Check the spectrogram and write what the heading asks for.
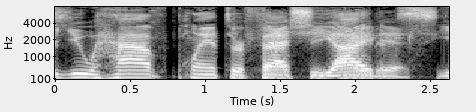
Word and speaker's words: fasciitis: Plantar fasciitis, pronounced fasciitis, he did it phonetically, thank you, occurs when the ligament gets irritated and inflamed.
